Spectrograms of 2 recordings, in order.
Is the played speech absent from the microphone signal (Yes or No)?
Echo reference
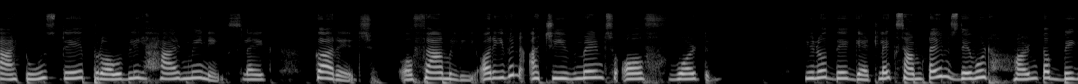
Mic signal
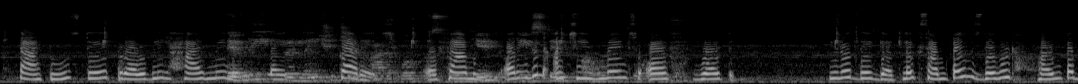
No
